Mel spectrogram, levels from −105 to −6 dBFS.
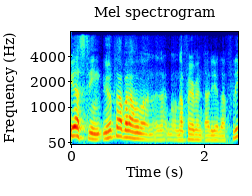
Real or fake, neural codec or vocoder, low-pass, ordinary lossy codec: fake; codec, 16 kHz in and 24 kHz out, 0.9 kbps, LongCat-Audio-Codec, fine tuned four codebook decoder; 7.2 kHz; none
